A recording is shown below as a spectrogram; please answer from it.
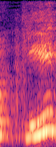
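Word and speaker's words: که: इसको क्या पढ़ना है हमने? की। वैसे मैं प्रोनाउंसिएशन के लिए लिख दिया, तलफ़ुज़ के लिए की, और इसको हमने क्या पढ़ना है? के।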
